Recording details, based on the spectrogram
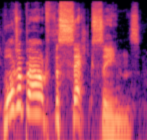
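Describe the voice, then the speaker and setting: A man's voice: very high-pitched, takes it slowly, faint music behind. A man hosting his gaming channel, chatting casually and reading a news article aloud with self-mocking asides. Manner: animated, self-mocking, jumps between loud asides and quiet mutters.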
